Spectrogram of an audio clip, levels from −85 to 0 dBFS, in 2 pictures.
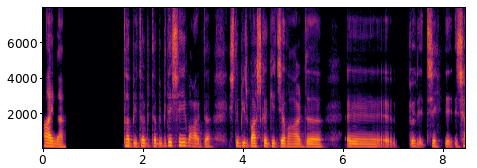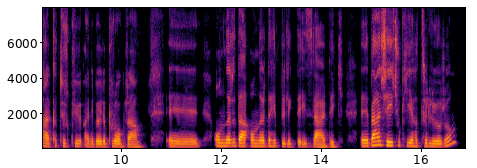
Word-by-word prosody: Aynen. 145 -6 +3 1.1
Tabii, 170 -4 +1
tabii, 165 +2 0
tabii, 160 -4 -2
bir 170 - -9
de 190 - +5
şey 190 -1 +2
vardı, 140 -4 -3 0.3
işte, 170 -1 -2
Bir 170 -3 -1
Başka 155 +1 +4
Gece 155 0 +1
vardı, 140 -2 -1 0.4
eee, 135 -2 -2 0.4
böyle, 155 -1 -3
şey, 155 -2 -2 0.3
ı - - -8
şarkı, 145 +2 0
türkü, 160 -1 -4
hani, 140 -1 -4
böyle, 140 0 +3
program, 135 -3 -1 0.4
eee, 140 -2 -1 0.2
onları 170 +1 +2
da 160 -2 +6
onları 160 -1 +2
da 165 - +3
hep 160 +1 -5
birlikte 140 -2 -3
izlerdik. 130 -2 -1 0.3
Eee, 165 0 +4
ben 210 +2 +7
şeyi 200 -4 +5
çok 190 -1 -6
iyi 165 -2 +4
hatırlıyorum. 160 - -1
155 Hz, 130 wpm, -23 LUFS, 140-170 Hz, 1.1 s, ben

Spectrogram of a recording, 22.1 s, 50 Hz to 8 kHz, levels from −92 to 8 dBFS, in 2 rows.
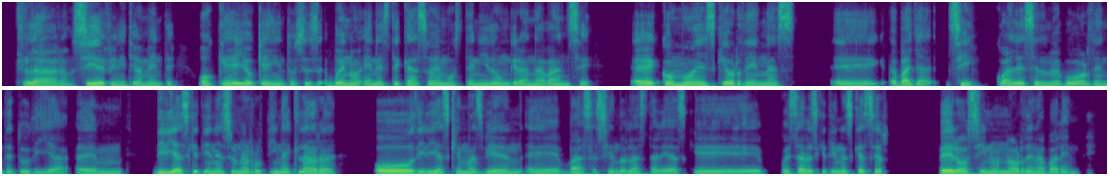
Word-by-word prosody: Claro, 135 -4 +1
sí, 180 +8 +4
definitivamente. 140 -2 0 0.2
Okey, 180 +1 +2
okey, 170 +3 +1
entonces, 160 +5 -5
bueno, 160 +3 +2
en 135 +1 -1
este 140 +5 -2
caso 170 +1 -1
hemos 170 0 -2
tenido 135 -2 -1
un 145 -1 -1
gran 130 -2 0
avance. 135 0 -2 0.4
Eh, 145 +1 +4
¿cómo 195 +4 +3
es 205 +1 +2
que 215 - +4
ordenas? 180 -2 0 0.3
Eh, 125 -3 -3 0.2
vaya. 140 -6 +2 0.2
Sí. 140 -7 -1
¿Cuál 175 +3 +1
es 195 +1 +2
el 200 -1 0
nuevo 190 +1 -1
orden 175 0 -3
de 160 - -4
tu 135 -4 -4
día? 115 -3 -5
Em, 120 0 -3 0.3
¿dirías 155 0 +4
que 185 - -1
tienes 180 0 -2
una 175 0 -1
rutina 150 0 -3
clara? 185 +4 0 0.4
O, 150 0 +8
dirías 130 -1 0
que 150 +1 -4
más 140 -2 -2
bien, 140 -1 -1
eh, 125 -2 -2
vas 125 +4 -2
haciendo 145 -1 -3
las 130 -1 -3
tareas 120 -1 -3
que 115 -5 -2
pues, 130 -1 -2
sabes 145 0 +2
que 145 0 -8
tienes 145 +1 -1
que 150 - -1
hacer, 185 +6 -1 0.5
pero 145 -3 +7
sin 140 +2 -1
un 140 +1 -1
orden 135 0 0
aparente. 115 -5 -5
145 Hz, 165 wpm, -23 LUFS, 130-170 Hz, 0.5 s, O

